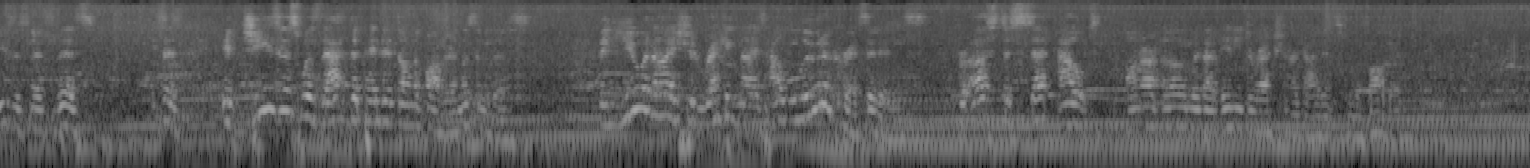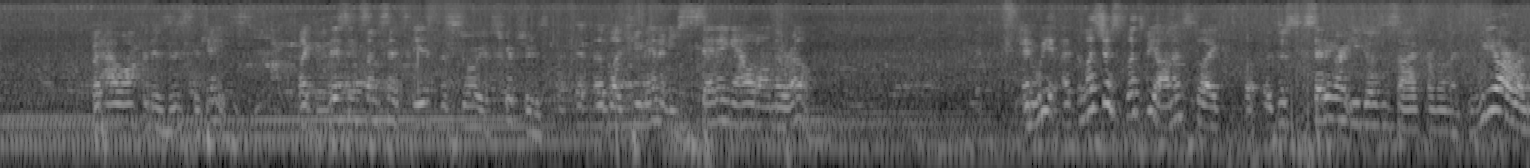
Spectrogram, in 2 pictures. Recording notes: Recorded at Gray's Lake Terrace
